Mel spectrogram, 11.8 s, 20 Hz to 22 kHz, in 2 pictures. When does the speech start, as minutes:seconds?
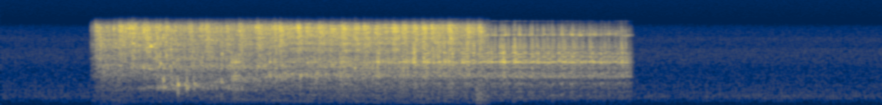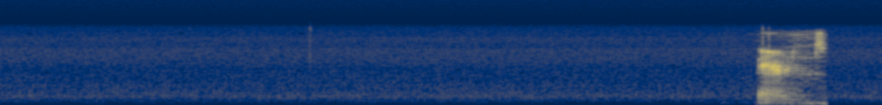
0:11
